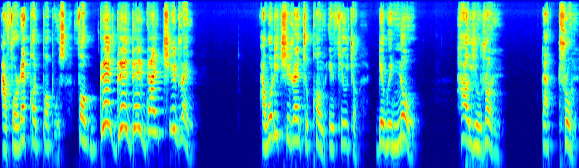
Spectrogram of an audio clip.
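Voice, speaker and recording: A woman with a Nigerian accent delivering a stern, deliberate admonishing message, repeating phrases for rhetorical weight. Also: mid-range voice, expressive. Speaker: speaker addressing a traditional ruler in a recorded message. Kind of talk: admonishing recorded audio message.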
